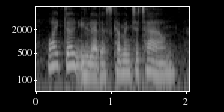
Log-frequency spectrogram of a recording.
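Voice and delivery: very quiet.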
